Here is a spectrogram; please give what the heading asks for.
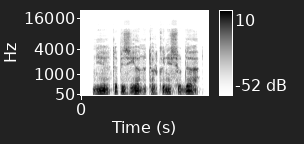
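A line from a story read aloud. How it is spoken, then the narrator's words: Muttered. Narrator (Russian): пробормотал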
